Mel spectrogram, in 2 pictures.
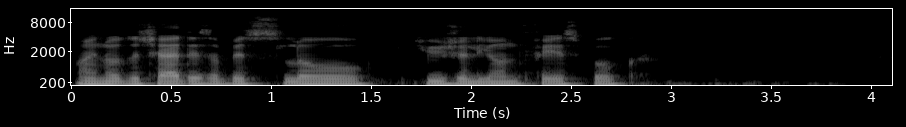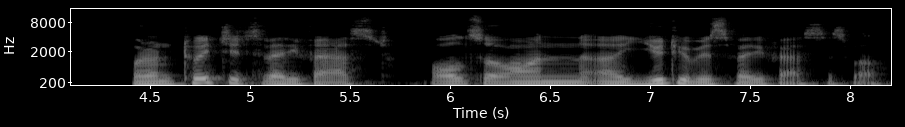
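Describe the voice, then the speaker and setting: A man's voice: medium pitch, little pitch movement, moderate pace, vocal fry, darkish tone, lo-fi sound. A man hosting a live coding stream, chatting casually with his viewers. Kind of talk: casual livestream chat.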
